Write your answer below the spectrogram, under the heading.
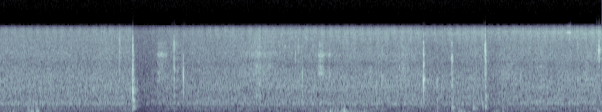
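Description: Steady hum of honeybees around a wooden beehive, with a few sharp metallic clicks from a ratchet strap being tightened on the hive, the loudest about a second in.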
